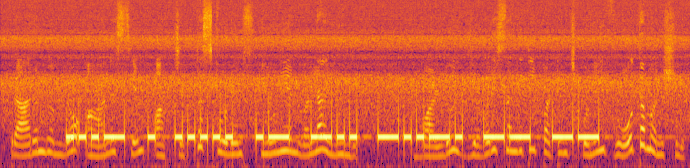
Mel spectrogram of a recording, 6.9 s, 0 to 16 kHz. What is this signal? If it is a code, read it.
Morse code, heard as a keyed tone, hand-sent with a paddle, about 19 wpm, 570 Hz, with room echo and speech in Telugu. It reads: VE5AD/MM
